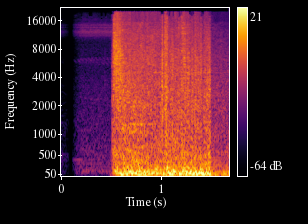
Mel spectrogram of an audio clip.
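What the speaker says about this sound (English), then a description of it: "The explosion would be big." A big explosion in the VR shooter Sniper Elite VR bursts after a short rising lead-in, then a loud sustained roaring blast with rumble that holds without pause, no voices over it.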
